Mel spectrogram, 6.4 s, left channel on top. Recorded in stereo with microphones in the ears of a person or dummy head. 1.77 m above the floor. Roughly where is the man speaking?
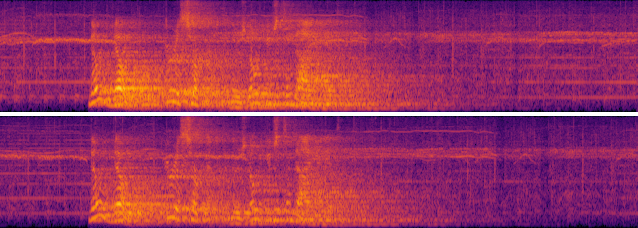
Centre.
